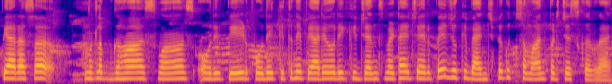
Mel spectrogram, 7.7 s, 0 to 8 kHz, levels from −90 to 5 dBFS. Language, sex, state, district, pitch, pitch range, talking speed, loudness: Hindi, female, Rajasthan, Jaipur, 215 Hz, 205-220 Hz, 220 wpm, -17 LUFS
